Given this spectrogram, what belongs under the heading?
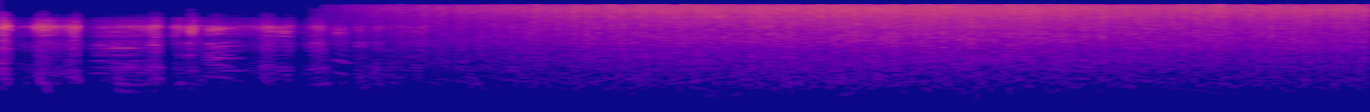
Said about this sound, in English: Well, what a difference an evening makes. You can know that here. The rain crashing down around us. Not a bad night, really. We did have quite a bit of rain during the evening. And although it's raining hard,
